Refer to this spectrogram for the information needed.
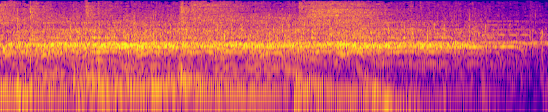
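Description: A crowd applauds and cheers with dense, steady clapping and scattered yells and whoops, staying loud throughout before tapering slightly toward the end.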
